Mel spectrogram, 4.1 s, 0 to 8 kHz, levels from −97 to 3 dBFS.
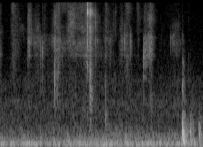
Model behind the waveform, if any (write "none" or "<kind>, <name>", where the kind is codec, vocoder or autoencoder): none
